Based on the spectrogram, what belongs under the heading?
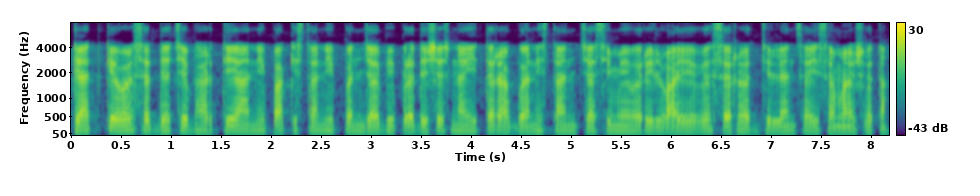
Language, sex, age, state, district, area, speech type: Marathi, male, 18-30, Maharashtra, Washim, rural, read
